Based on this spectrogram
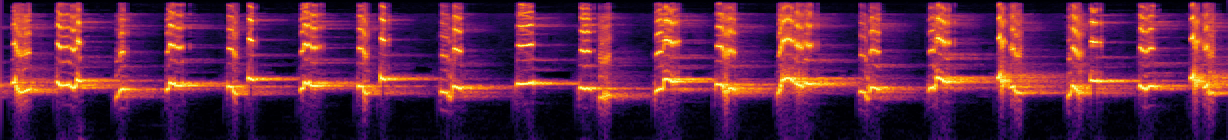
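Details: Lure song of a yellow-vented bulbul meant to provoke other bulbuls into answering: a steady string of short, clear whistled notes, slightly shifting in pitch, repeated about every three quarters of a second.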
